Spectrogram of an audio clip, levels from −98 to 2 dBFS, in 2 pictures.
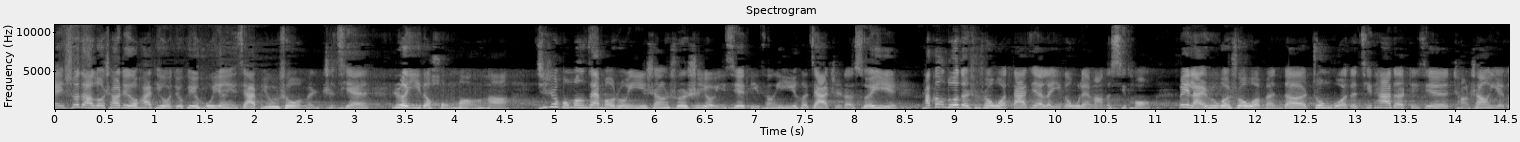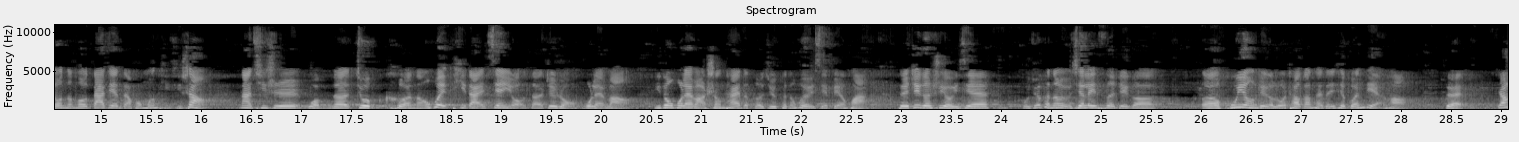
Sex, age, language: female, 30-49, Chinese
